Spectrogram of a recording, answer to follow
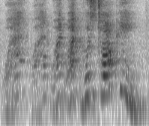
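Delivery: jolted awake and confused; startled. A narrator's reading. A toy wakes at the little bear's whisper, startled.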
